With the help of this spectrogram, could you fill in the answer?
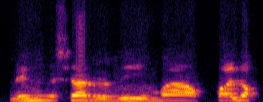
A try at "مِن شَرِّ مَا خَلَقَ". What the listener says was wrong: এখানে একটু গুণনা করেন আর একটু বেশি করে পড়েন।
